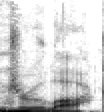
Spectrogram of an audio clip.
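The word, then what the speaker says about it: Drew Lock: So we need a heavy hitter in the front seven because we're good in the QB position with Geno Smith and Drew Locke. Did I say that right? – You did it.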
